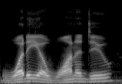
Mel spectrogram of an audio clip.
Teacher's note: a learner who understands English music knows that do you can connect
